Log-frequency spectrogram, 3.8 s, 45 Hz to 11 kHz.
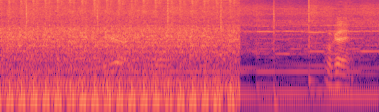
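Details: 2014 Suzuki M90 motorcycle that was sputtering, after fuel pump replacement and several primes: steady, even low thump with no popping or misses, then the engine note drops away; running smoothly.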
